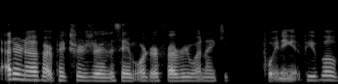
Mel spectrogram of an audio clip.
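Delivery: normal talking voice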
